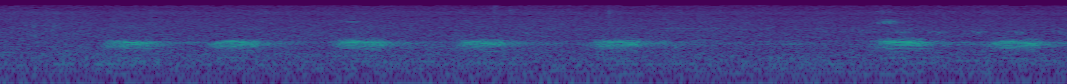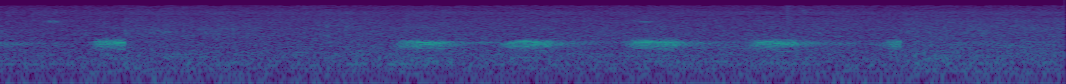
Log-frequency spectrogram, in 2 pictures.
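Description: A bird calling: short calls repeated about twice a second, in three runs broken by pauses of a second or more.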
